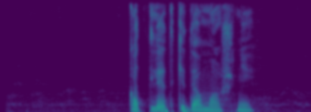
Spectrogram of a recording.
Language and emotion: Russian, neutral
